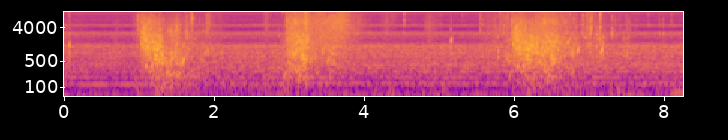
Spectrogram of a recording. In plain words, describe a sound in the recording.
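Water splashes in short rushing bursts.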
